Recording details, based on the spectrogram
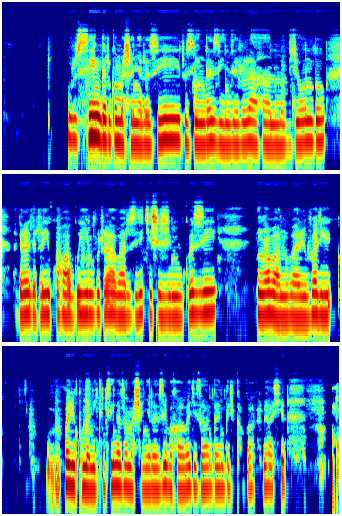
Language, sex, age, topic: Kinyarwanda, female, 18-24, government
